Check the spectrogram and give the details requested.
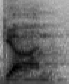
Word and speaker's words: ज्ञान: उच्चारण आज मान्य है इसको ज्ञान ज्ञापन यज्ञ ज्ञात ही बोला जाता है ना कि ज्ञान जान जपन या ज्ञ या ज्ञात इस तरह से नहीं बोला जाता है ठीक है अब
